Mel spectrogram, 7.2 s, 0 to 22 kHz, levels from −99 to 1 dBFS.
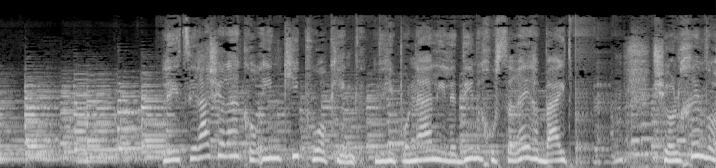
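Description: At 0.48 to 0.63 s, AAC frame loss with concealment smears about 128 ms into a noisy, phasey patch, fitting three lost frames. From 5.70 to 6.31 s, scattered losses recur, the longest around 150 ms, which the decoder refills from the last good spectrum. Spectrograms show blurred, flattened bands.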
